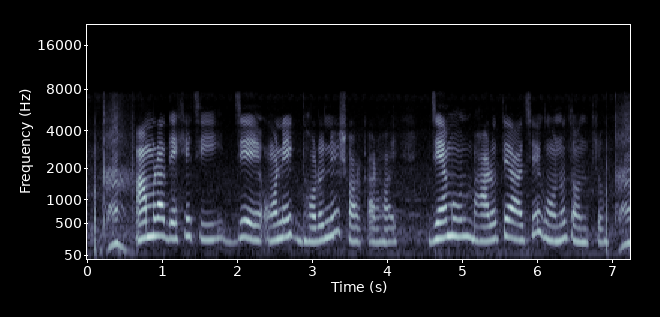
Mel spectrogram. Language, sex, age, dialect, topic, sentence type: Bengali, female, 31-35, Standard Colloquial, banking, statement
